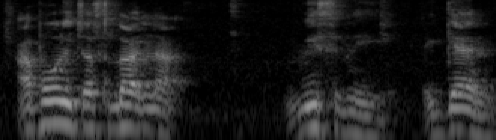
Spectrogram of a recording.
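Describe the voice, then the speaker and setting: The speech is somewhat breathy, with a moderate pace and ordinary pitch variation. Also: man. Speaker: guest who stammers. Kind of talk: casual chat. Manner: informal.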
